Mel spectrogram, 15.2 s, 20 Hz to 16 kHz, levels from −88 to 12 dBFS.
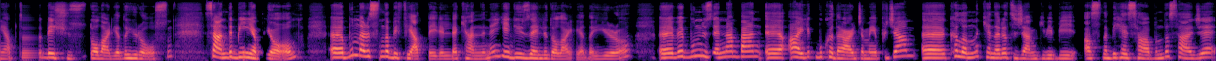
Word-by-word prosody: yaptığı? 130 -8 -10
$500 205 -6 -1
ya 185 +1 -2
da 220 - +1
euro 210 -3 +2
olsun. 185 - -6 0.4
Sen 275 -6 +6
de 295 - +3
1000 275 - +3
yapıyor 205 -5 +3
ol. - - +1 0.4
Eee, 265 0 +7
bunun 385 +3 -2
arasında 320 -3 +3
bir 250 - +1
fiyat 185 -6 -1
belirle 180 +2 -3
kendine, 195 - -5
$750 215 - 0
ya - - -7
da - - -4
euro, 180 - -4 0.3
eee, 250 +1 +4
ve 300 -1 +1
bunun 340 +3 -2
üzerinden 295 0 -1
ben, 310 0 +1
eee, 245 0 +3
aylık 275 0 +2
bu 275 +1 -5
kadar 265 -7 0
harcama 190 +1 0
yapacağım, 310 - -2
eee, 235 0 +4
kalanını 285 -1 +1
kenara 255 -3 0
atacağım 210 -6 -3
gibi 200 0 -7
bir 200 -1 -6
aslında 215 +1 -2
bir 240 0 -2
hesabında 225 +2 -1
sadece 255 0 -2
235 Hz, 170 wpm, -21 LUFS, 195-275 Hz, 0.4 s, Eee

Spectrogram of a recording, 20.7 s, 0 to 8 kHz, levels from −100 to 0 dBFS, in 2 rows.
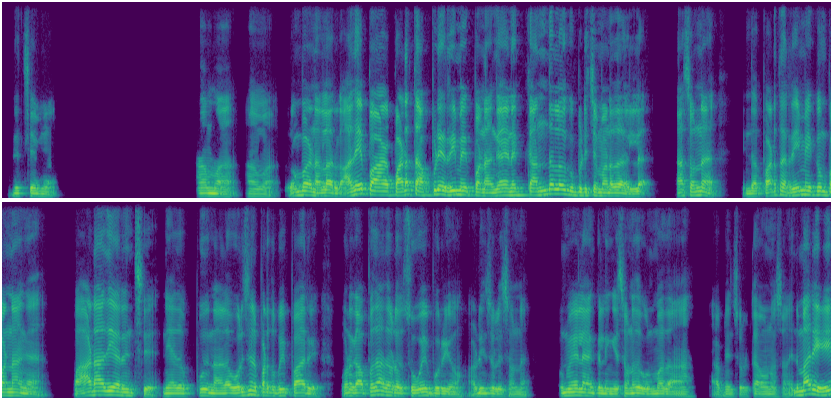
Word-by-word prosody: நிச்சயமா. 105 -4 -2 1.9
ஆமா, 105 -2 +2 0.4
ஆமா. 95 -2 -5 0.3
ரொம்ப 135 +4 0 0.2
நல்லா 115 +1 +3
இருக்கும்! 105 - 0
அதே 180 +4 +5
பா - - +6 0.3
படத்த 165 +6 +3
அப்டியே 160 +6 +2
ரீமேக் 155 -3 +2
பண்ணாங்க. 120 -1 +1
எனக்கு 140 0 -1
அந்த 155 +5 0
அளவுக்கு 180 -5 +3
புடிச்சமானதா 120 -3 +2
இல்ல. 95 - +2 0.5
நான் 120 0 -3
சொன்னேன், 140 +1 0 0.4
இந்த 100 +1 0
படத்த 115 - +1
ரீமேக்கும் 150 -1 +1
பண்ணாங்க. 125 -5 0 0.6
பாடாதியா 150 +1 +3
இருந்துச்சு. 125 -3 -1 0.2
"நீ - - 0
அத 105 - +2 0.2
போ 125 - -1
நா 105 - +1
தான் 110 0 +2
ஒரிஜினல் 155 +6 +1
படத்த 120 - 0
போய் 125 0 +1
பாரு. 115 -2 +2 0.4
உனக்கு 120 0 +2
அப்போதான் 150 +7 0
அதோட 130 -4 +1
சுவை 120 +4 +3
புரியும்" 95 -5 0
அப்டின்னு 105 0 -1
சொல்லி 95 -2 0
சொன்னேன். 85 -1 -7 0.4
"உண்மையில 130 +1 +2
அங்கிள் 110 -2 0
நீங்க 95 -1 0
சொன்னது 110 +1 +2
உண்மதான்" 95 -2 -1 0.4
அப்டின்னு 90 -1 -6
சொல்லிட்டு 85 +3 -5
அவனும் 90 -1 -4
சொன்னான். 85 - -7
இந்த 145 - +2
மாரி 175 -3 +4
120 Hz, 155 wpm, -23 LUFS, 105-140 Hz, 1.9 s, பா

